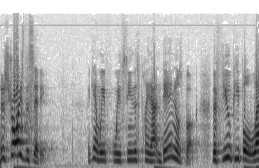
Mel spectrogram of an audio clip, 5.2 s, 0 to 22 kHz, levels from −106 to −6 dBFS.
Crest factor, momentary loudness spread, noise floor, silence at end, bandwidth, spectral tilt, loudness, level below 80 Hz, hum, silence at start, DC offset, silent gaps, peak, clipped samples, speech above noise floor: 14 dB; 14 LU; -58 dBFS; 0 s; 14 kHz; -7 dB/octave; -23 LUFS; -56 dBFS; none; 0 s; under 0.1%; none; -8 dBFS; under 0.1%; 36 dB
